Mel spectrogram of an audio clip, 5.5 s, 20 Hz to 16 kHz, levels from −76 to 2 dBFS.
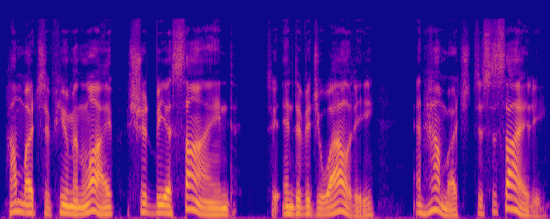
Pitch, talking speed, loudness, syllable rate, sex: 120 Hz, 165 wpm, -18 LUFS, 5.5 syllables/s, male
